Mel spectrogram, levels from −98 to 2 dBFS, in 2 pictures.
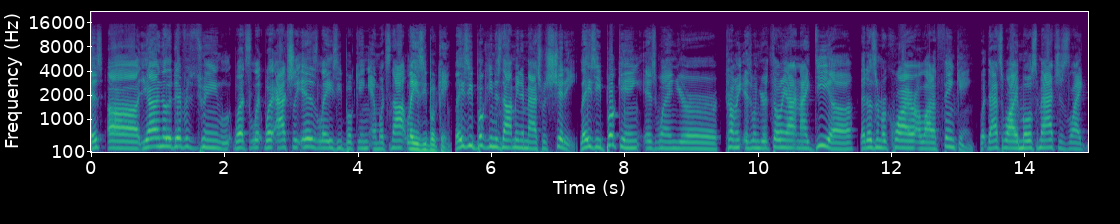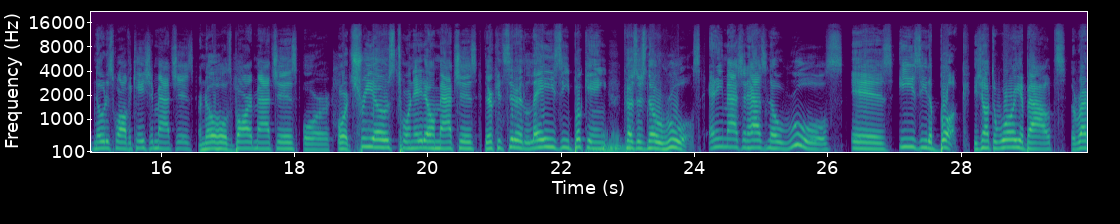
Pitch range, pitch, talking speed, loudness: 180-210 Hz, 195 Hz, 185 wpm, -32 LUFS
